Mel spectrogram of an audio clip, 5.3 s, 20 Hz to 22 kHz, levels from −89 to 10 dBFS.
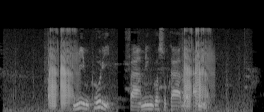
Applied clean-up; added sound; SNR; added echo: none; Fart; -2 dB; none.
